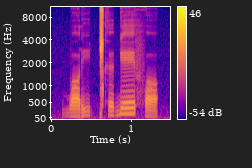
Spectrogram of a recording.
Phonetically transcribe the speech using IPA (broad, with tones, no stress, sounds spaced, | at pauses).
b ɒː˨ ɾ iː˦˨ ǁʰ ɘ˦ ɠ eː˦ f ɒ˨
